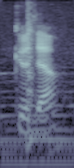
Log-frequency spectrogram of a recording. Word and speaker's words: Godin: Godin is, by the way, it's pronounced Godin. It's French, and it's the word dingue, which puts backwards dingue, Godin, and dingue in French means crazy, because I think I'm crazy.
